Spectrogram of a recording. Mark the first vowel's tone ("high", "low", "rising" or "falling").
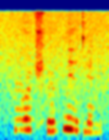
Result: high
